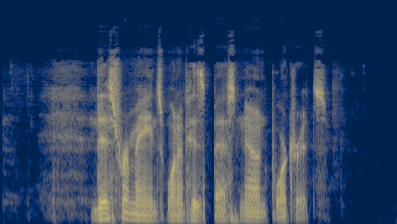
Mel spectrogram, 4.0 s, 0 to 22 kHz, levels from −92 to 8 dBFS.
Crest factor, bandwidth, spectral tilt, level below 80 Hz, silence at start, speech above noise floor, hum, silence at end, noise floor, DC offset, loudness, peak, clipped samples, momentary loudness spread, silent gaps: 20 dB; 12 kHz; -3.5 dB/octave; -46 dBFS; 0.5 s; 55 dB; none; 0.75 s; -74 dBFS; under 0.1%; -19 LUFS; -2 dBFS; under 0.1%; 13 LU; none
